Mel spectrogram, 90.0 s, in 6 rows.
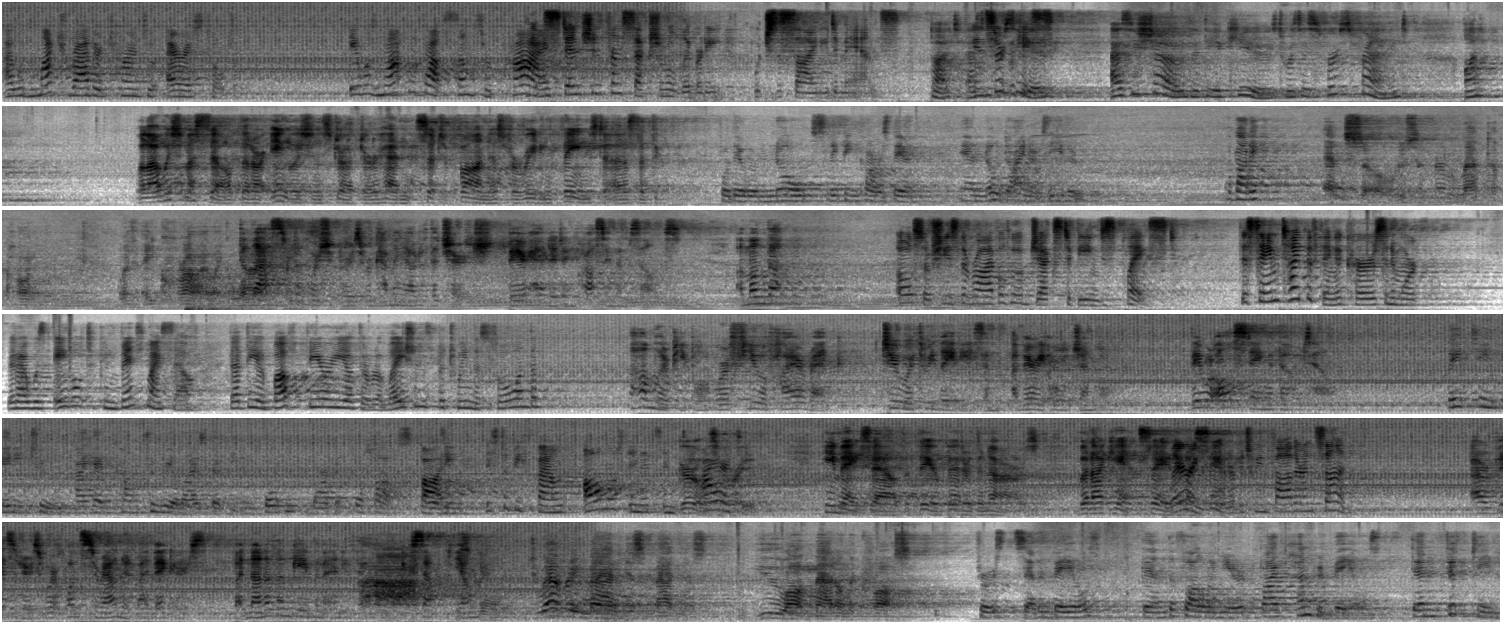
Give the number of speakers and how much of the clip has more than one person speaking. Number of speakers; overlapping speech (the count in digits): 7, about 7%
